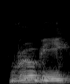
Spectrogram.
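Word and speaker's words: RWBY: up on Friday and Ruby rwb why I guess it's supposed to be pronounced ruby it's an anime I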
